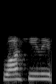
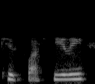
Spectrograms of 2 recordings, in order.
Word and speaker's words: Kiswahili: say it right um so it's kind of like swahili but like kiswahili um that they found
